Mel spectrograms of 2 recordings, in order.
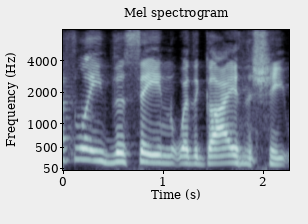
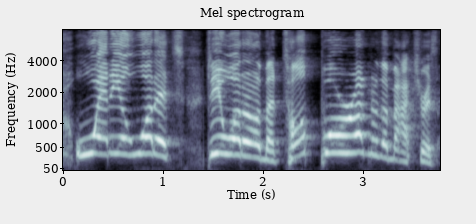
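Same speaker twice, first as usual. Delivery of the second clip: much higher, flustered squeak; panicky high Costello; 13 semitones higher, 4 dB louder than usual. Retold or imitated. Retelling the bed scene, Costello's squeaky freak-out. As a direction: play him high and frazzled, losing it. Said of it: "And he's like".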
